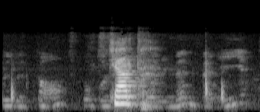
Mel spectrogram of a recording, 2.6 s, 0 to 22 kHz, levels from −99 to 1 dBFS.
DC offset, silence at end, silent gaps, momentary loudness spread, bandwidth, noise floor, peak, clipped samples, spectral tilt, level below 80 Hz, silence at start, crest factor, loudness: under 0.1%; 0.35 s; none; 26 LU; 7.6 kHz; -50 dBFS; -2 dBFS; under 0.1%; -5.5 dB/octave; -72 dBFS; 0.05 s; 22 dB; -19 LUFS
